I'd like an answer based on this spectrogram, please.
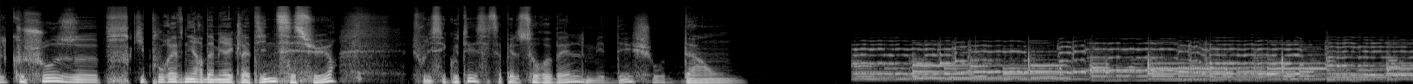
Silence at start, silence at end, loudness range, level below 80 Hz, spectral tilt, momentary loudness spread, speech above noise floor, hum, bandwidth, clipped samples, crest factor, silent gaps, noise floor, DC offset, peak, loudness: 0 s; 0 s; 10 LU; -42 dBFS; -5.5 dB/octave; 13 LU; 64 dB; none; 16 kHz; under 0.1%; 18 dB; none; -82 dBFS; under 0.1%; -2 dBFS; -21 LUFS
